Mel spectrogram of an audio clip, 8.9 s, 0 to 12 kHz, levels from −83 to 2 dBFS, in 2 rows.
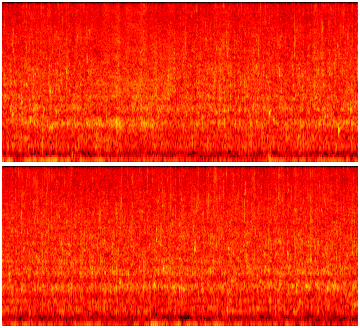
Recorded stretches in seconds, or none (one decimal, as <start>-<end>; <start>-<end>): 0.0-1.1; 2.2-8.9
